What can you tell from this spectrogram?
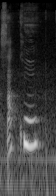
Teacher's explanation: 히읗과 기역이 만났어요. 그래서 키읔이 됐습니다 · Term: 자음 축약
